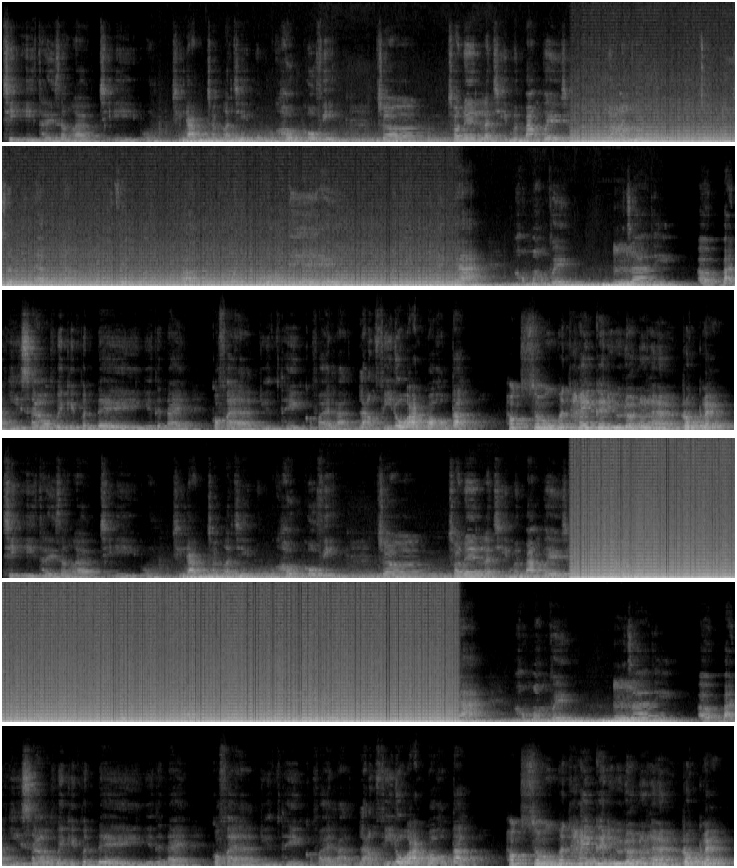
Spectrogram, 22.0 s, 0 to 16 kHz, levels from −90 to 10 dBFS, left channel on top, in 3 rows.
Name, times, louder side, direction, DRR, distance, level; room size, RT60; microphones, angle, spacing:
voice 1, 0.0-8.8 9.1-12.1 12.5-13.0 13.5-16.5 16.8-19.5, equal, 45° left, 1 dB, 2.0 m, -36 dB
sound 1, 1.5-14.0, left 1 dB, 80° left, 1.0 m, -32 dB
sound 2, 5.7-11.9, right 4 dB, 40° right, 0.3 m, -23 dB
voice 2, 6.1-6.4 13.4-13.7 19.9-21.8, left 1 dB, 5° left, -3 dB, 2.0 m, -30 dB
9.7 x 4.3 x 7.3 m, 0.79 s
head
